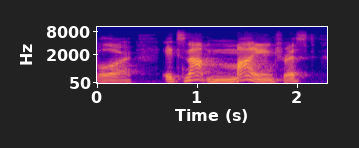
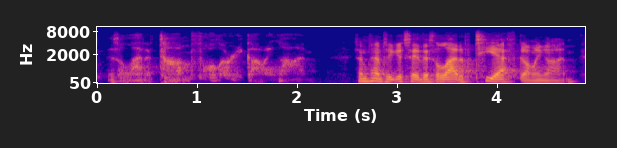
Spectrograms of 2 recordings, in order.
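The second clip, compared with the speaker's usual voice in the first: soft secretive whisper; 3 semitones lower, 3 dB quieter than usual. Pretend. Streamer keeping a rude word from watching kids, whispered. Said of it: "if I don't want the kids to hear".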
